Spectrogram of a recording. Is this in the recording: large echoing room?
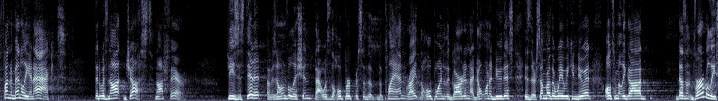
yes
